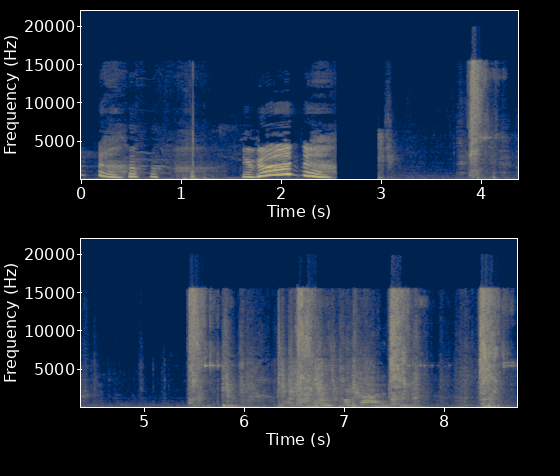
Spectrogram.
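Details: Cat meows, then gives short sharp explosive bursts while a person talks and laughs in the background; cat sneeze.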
